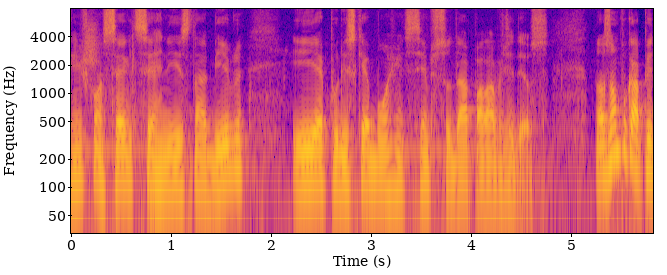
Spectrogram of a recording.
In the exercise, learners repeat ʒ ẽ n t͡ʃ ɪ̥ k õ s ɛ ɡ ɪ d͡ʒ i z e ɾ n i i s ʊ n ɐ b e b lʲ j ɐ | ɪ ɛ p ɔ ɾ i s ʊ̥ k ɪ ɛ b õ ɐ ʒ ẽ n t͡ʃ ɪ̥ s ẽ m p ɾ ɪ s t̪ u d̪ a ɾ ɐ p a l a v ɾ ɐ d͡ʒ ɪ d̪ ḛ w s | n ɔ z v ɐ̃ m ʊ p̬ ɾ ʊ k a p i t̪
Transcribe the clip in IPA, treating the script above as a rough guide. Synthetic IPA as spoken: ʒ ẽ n t͡ʃ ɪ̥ k õ s ɛ ɡ ɪ d͡ʒ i s e ɾ n i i s ʊ n ɐ b i b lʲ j ɐ | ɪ ɛ p o ɾ i s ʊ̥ k ɪ ɛ b õ ɐ ʒ ẽ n t͡ʃ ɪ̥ s ẽ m p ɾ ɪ s t̪ u d̪ a ɾ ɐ p a l a v ɾ ɐ d͡ʒ ɪ d̪ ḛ w s | n ɔ z v ɐ̃ m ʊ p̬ ɾ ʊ k a p i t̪

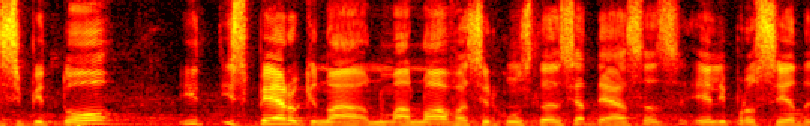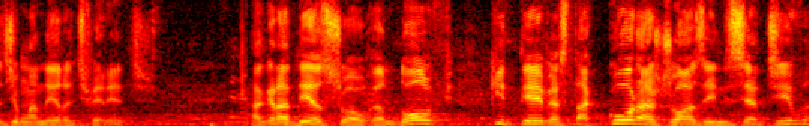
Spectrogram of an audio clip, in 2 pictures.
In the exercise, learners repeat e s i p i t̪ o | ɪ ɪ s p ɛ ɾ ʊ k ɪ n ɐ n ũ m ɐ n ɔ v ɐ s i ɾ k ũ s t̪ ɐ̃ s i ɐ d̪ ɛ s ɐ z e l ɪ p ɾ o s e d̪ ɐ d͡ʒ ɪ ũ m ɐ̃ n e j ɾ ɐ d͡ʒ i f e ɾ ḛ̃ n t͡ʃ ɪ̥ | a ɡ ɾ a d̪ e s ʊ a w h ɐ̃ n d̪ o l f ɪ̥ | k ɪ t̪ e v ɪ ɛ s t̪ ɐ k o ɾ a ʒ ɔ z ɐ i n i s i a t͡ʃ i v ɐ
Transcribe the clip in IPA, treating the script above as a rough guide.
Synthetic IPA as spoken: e s i p i t̪ o | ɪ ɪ s p ɛ ɾ ʊ k ɪ n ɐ n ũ m ɐ n ɔ v ɐ s i ɾ k ũ s t̪ ɐ̃ s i ɐ d̪ ɛ s ɐ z e l ɪ p ɾ o s e d̪ ɐ d͡ʒ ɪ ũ m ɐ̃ n e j ɾ ɐ d͡ʒ i f e ɾ ḛ̃ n t͡ʃ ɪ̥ | a ɡ ɾ a d̪ e s ʊ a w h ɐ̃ n d̪ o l f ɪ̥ | k ɪ t̪ e v ɪ ɛ s t̪ ɐ k o ɾ a ʒ ɔ z ɐ i n i s i a t͡ʃ i v ɐ

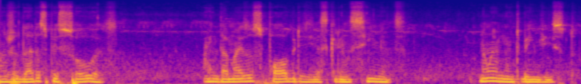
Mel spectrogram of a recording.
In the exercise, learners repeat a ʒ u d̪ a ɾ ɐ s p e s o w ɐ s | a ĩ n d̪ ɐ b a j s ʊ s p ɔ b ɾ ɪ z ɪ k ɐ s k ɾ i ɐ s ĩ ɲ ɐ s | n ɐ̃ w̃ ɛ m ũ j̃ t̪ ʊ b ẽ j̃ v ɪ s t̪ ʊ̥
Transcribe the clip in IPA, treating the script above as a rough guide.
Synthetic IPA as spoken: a ʒ u d̪ a ɾ ɐ s p e s o w ɐ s | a ĩ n d̪ ɐ m a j z ʊ s p ɔ b ɾ ɪ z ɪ ɐ s k ɾ i ɐ̃ s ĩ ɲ ɐ s | n ɐ̃ w̃ ɛ m ũ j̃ t̪ ʊ b ẽ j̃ v i s t̪ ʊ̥

